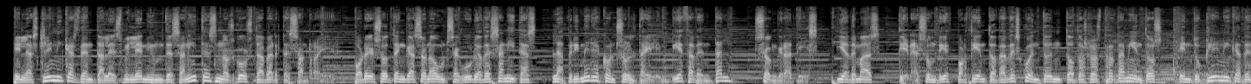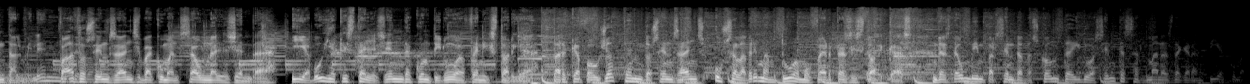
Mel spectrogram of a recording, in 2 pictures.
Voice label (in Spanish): Masculino; Sonoarte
